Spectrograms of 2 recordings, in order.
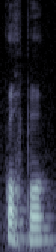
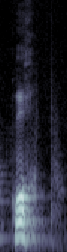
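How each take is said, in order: First: "Corpô" stressed on the last syllable, closed o; wrong stress on PÔ. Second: "corpo" with a strong, loud first syllable COR; stress on COR. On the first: Teacher testing a circumflex, "Corpô" stressed on PÔ. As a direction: shift the force in "Corpô" to the final PÔ. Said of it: "Bota um acento circunflexo ali e fala isso". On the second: Teacher giving the correct form, "corpo" stressed on COR. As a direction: force the COR in "corpo", weak final syllable. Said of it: "pode forçar à vontade no cor". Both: Shown as a demonstration.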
